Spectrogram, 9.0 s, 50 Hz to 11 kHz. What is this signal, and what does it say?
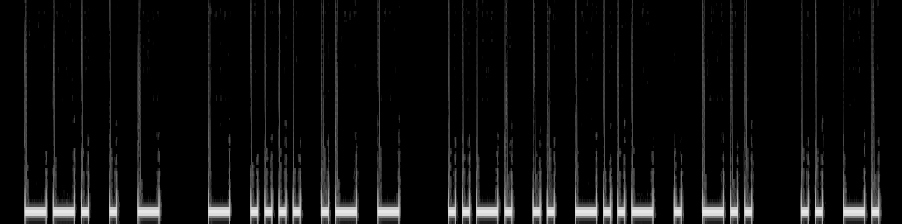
Morse code, heard as a keyed tone, about 17 wpm, 700 Hz. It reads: GET THAT FIXED IN
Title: Sentences from Top 1100 Words 17wpm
